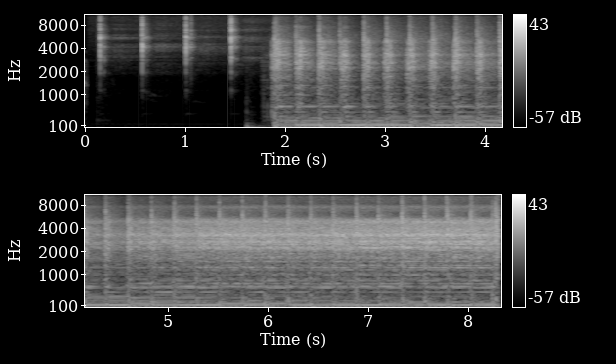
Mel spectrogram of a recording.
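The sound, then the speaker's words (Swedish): Four sharp clicks count in, then a loud, full band kicks in with a steady driving beat and sustained chords: the instrumental intro of a new pop song about three and a half minutes long, with no singing yet. “gjort en ny låt.”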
